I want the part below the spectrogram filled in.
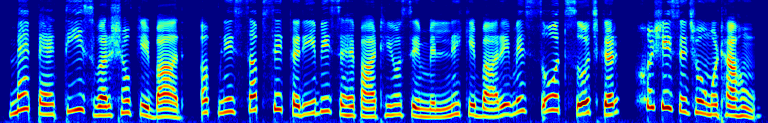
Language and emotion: Hindi, happy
